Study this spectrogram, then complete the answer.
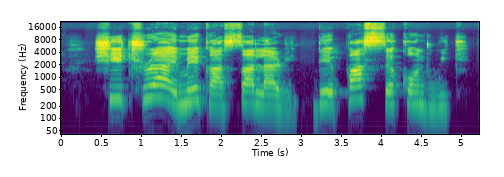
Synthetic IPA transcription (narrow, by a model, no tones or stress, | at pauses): ʃitɹajmekasalaɹi | depasːɛkʰɔ̃ndwik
